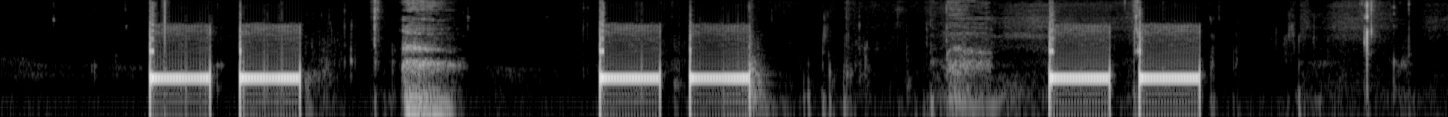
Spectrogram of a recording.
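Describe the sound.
A loud telephone ringing tone on a call, sounding as three double-burst rings in a steady repeating rhythm, with a brief voice and a short rustle in the gaps between.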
